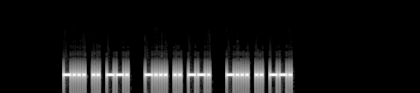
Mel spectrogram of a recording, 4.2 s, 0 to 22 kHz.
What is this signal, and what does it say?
Morse code, heard as a keyed tone, about 48 wpm, 700 Hz. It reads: BIG BIG BIG
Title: Top 200 Words Repeated 50wpm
